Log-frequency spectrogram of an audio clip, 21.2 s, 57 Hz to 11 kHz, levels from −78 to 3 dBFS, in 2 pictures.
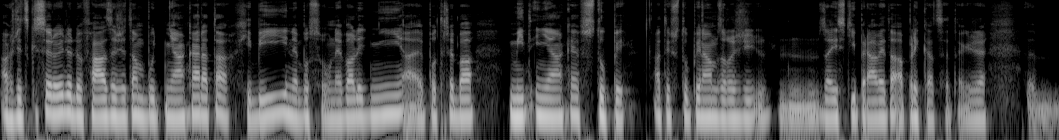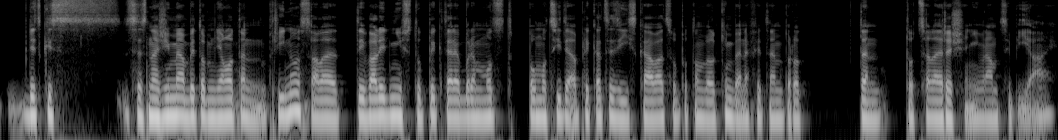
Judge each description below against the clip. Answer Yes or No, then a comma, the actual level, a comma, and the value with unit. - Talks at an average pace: No, fast, 175 wpm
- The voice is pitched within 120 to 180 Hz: Yes, low, 135 Hz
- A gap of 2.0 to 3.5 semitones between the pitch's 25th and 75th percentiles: No, narrow, 1.6 semitones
